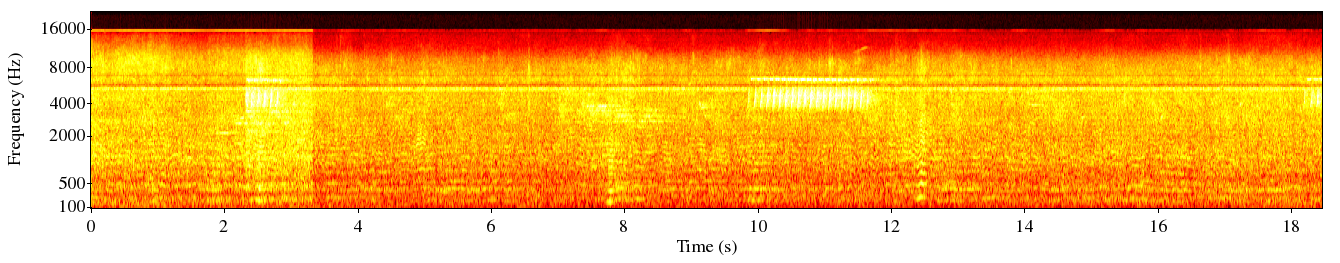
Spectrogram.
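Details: Bees grooming each other within the hive: an unbroken collective drone, broken by brief louder, higher, pulsing buzz bursts near the start and again around the middle.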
